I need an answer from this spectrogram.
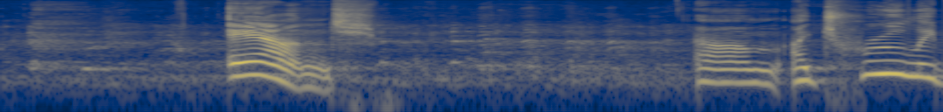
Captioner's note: laughter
